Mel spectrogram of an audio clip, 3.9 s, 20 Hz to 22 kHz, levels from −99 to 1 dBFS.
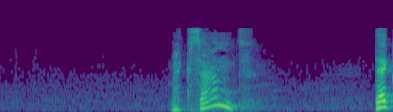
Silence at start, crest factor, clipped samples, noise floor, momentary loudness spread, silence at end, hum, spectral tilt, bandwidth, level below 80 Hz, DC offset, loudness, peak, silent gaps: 1.7 s; 24 dB; under 0.1%; -67 dBFS; 17 LU; 0 s; none; -5.5 dB/octave; 8 kHz; -70 dBFS; under 0.1%; -30 LUFS; -8 dBFS; none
